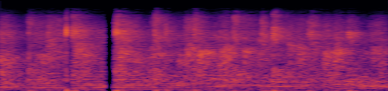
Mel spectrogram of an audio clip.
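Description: Applause from an audience greeting media guests at a campus newspaper relaunch in Ghana, a steady wash of hand claps with one sudden dropout midway, moderately close and without talk.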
